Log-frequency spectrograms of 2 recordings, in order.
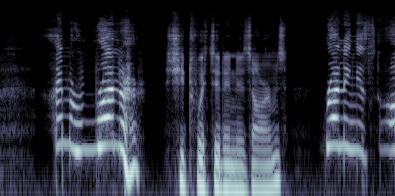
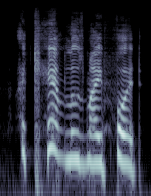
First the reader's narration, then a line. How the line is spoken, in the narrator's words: Lacey sobbed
